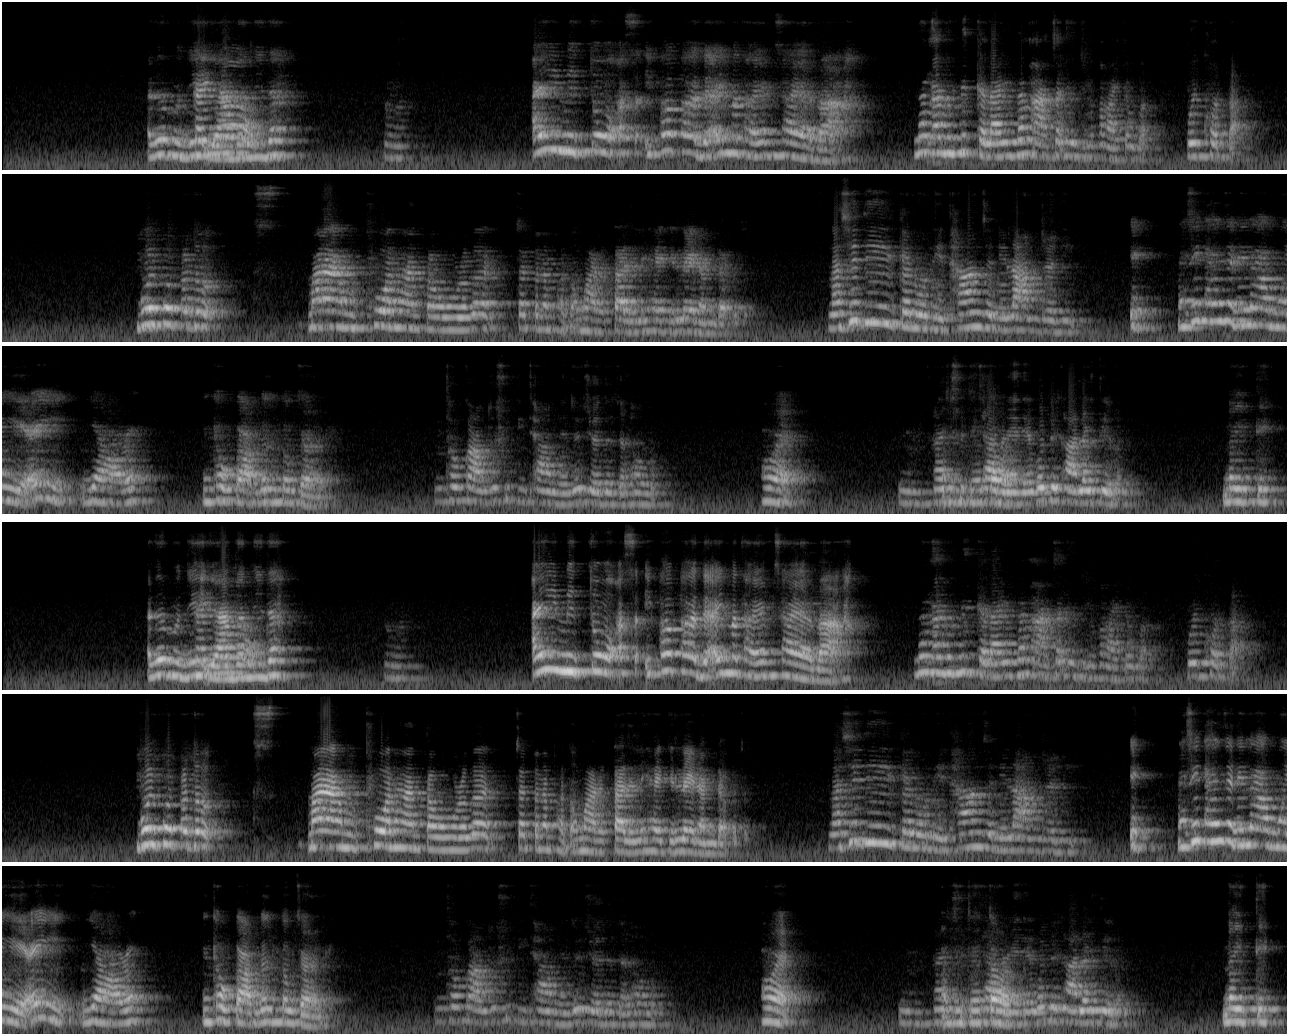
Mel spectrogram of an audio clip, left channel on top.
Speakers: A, on the right (about 45°); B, on the left (about 35°).
A: ꯑꯗꯨꯕꯨꯗꯤ
B: ꯀꯩꯅꯣ
A: ꯌꯥꯗꯕꯅꯤꯗ
B: ꯎꯝ
A: ꯑꯩ ꯃꯤꯠꯇꯣ ꯑꯁ ꯏꯐ ꯐꯗꯦ ꯑꯩ ꯃꯊꯥ ꯌꯥꯝ ꯁꯥꯏꯌꯦꯕ
B: ꯅꯪ ꯑꯗꯨꯝ ꯃꯤꯠꯀ ꯂꯥꯏꯔꯤ ꯅꯪ ꯑ ꯆꯠꯅꯤꯡꯗꯨꯅꯣ ꯀꯃꯥꯏꯅ ꯇꯧꯕ ꯕꯣꯏ ꯈꯣꯠꯄ
A: ꯕꯣꯏ ꯈꯣꯠꯄꯗꯨꯣ ꯑꯁ ꯃꯥꯔꯝ ꯐꯣꯟ ꯍꯥꯟꯅ ꯇꯧꯔꯒ ꯆꯠꯄꯅ ꯐꯗꯧ ꯃꯥꯥꯟꯅ ꯇꯜꯂꯤ ꯍꯥꯏꯗꯤ ꯂꯩꯔꯝꯗꯕꯗꯣ
B: ꯉꯁꯤꯗꯤ ꯀꯩꯅꯣꯅꯦ ꯊꯥꯡꯖꯅꯦ ꯂꯥꯛꯑꯝꯗ꯭ꯔꯗꯤ
A: ꯑꯦ ꯉꯁꯤ ꯊꯥꯡꯖꯅꯦ ꯂꯥꯛꯑꯝꯃꯣꯏꯌꯦ ꯑꯩ ꯌꯥꯔꯔꯣꯏ ꯅꯤꯡꯊꯧꯀꯥꯕꯗ ꯑꯗꯨꯝ ꯇꯧꯖꯔꯒꯦ
B: ꯅꯤꯡꯊꯧꯀꯥꯕꯗꯨ ꯁꯨꯇꯤ ꯊꯥꯝꯅꯦ ꯑꯗꯣꯏꯖꯨ ꯑꯗꯨꯗ ꯆꯠꯍꯧꯔꯣ
A: ꯍꯣꯏ
B: ꯎꯝ ꯍꯥꯏꯗꯤ
A: ꯑꯗꯨꯗ
B: ꯁꯨꯇꯤ ꯊꯥꯕꯅꯦꯗꯤ
A: ꯇꯧꯔꯒ
B: ꯑꯩꯈꯣꯏ ꯄꯩꯈꯥ ꯂꯩꯇꯦꯕ
A: ꯅꯩꯇꯦ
